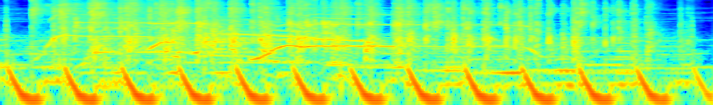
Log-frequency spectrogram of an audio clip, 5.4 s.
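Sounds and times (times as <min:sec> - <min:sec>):
crowd cheering and applauding: 0:00.2 - 0:05.3
sharp rhythmic claps: 0:00.2 - 0:05.3.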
